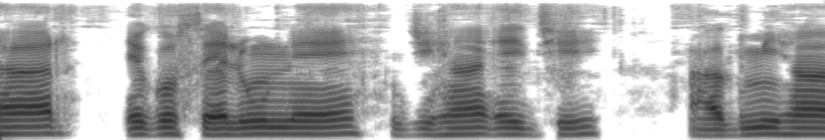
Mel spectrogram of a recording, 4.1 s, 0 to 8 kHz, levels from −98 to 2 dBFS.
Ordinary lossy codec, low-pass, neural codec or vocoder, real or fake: none; 7.2 kHz; none; real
